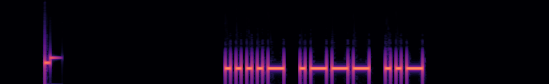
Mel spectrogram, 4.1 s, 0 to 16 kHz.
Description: Morse code, heard as a keyed tone, about 30 wpm, 700 Hz. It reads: 4JU
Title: Three Challenging Letter-Number Combinations 30wpm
